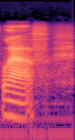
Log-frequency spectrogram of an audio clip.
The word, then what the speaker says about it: laugh: المضارع هي laugh يضحك laugh تنطق بطريقتين مختلفتين فالإنجليزية الأمريكية تنطق ب laugh مثل cat laugh cat لكن في الإنجليزية البريطانية تنطق ب laughed مثل father I laughed فهذين الحرفين ينطقان كما ننطق في father The other pirates laughed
